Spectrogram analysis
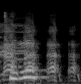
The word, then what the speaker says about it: Tumu: It is Tumu. There is no R there. It's Tumu. There's no R.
